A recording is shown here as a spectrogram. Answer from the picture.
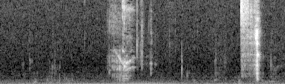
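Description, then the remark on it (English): Two brief slurping sips of water, separated by about a second, over a low steady background hum with no talking. “And I was like, well, I had some, hang on, let me take a sip of fucking water here.”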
